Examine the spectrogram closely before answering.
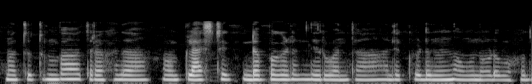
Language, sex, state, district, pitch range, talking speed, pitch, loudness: Kannada, female, Karnataka, Mysore, 215-225 Hz, 90 wpm, 220 Hz, -17 LUFS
